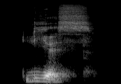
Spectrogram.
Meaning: jubilation, collective joy
- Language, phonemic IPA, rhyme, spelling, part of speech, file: French, /ljɛs/, -ɛs, liesse, noun, LL-Q150 (fra)-liesse.wav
